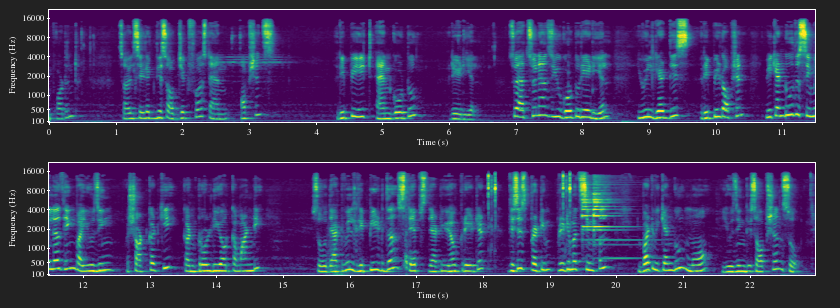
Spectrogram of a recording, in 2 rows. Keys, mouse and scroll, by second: 6.1 click, 7.8 scroll down 1.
